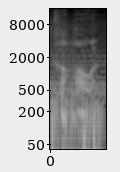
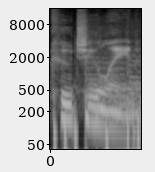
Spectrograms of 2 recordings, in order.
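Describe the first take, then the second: First: The name is said as 'Cahalan', ending in 'lan'. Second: The name is said as spelled, ending in 'lane'. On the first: The speaker calls it right. "it's Cahalan" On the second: The speaker calls it wrong. "It's not Cuchu Lane"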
